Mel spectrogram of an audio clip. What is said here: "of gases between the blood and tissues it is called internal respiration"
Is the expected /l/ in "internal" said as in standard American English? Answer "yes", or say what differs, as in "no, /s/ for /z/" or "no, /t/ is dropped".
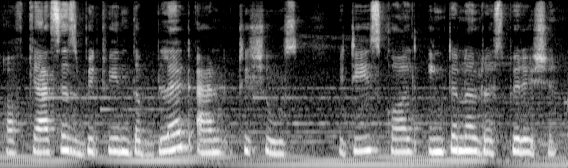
yes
